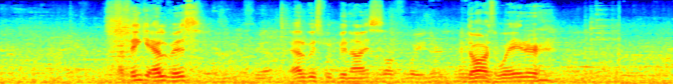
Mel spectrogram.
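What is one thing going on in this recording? A man talks cheerfully close by.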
